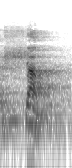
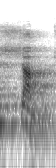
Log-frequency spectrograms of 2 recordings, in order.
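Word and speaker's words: shove: She turned to Helu वो वेलू की ओर मुड़ी एंड गेव हिम ए शब। इसका प्रोनाउंसिएशन है शब।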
